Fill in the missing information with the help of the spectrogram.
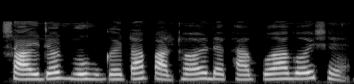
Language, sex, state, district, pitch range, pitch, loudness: Assamese, female, Assam, Sonitpur, 235-260 Hz, 245 Hz, -16 LUFS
